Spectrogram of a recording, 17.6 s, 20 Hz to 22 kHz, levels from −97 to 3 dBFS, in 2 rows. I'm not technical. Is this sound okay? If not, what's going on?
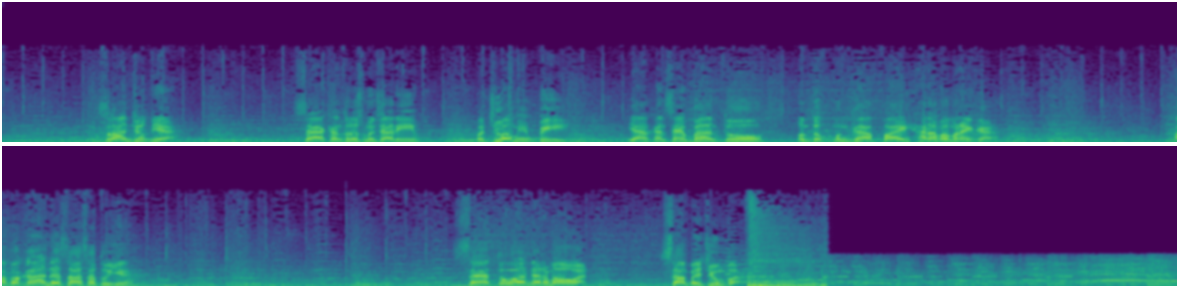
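No. A worn or dirty plug or socket made and lost contact, a loose connector crackle. Each time the connection broke, the sound was chopped into a short, rough burst of crackling and scratching, once from 3.79 to 3.87 seconds and again, longer, from 10.12 to 10.79 seconds.

From 14.99 seconds to the end, the likely cause is the input switched to a poorer device, a lower-quality microphone taking over. The sound turns dull and boxy with nothing above 5 kHz, drops a little in volume, and gains a faint new background hiss, with no gap at the change.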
